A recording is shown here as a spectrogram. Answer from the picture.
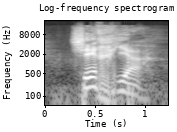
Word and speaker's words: Czechia: Branislav Sramek from Czechia. I've been told to pronounce Czechia.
